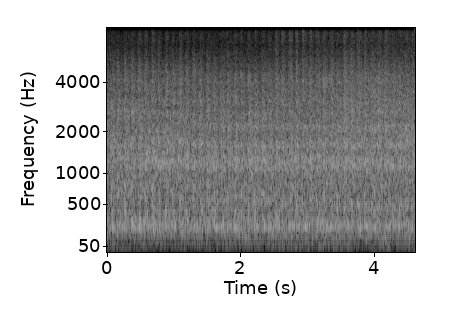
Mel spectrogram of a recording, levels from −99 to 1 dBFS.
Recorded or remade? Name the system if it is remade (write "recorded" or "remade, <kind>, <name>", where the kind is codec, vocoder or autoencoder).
remade, vocoder, BigVGAN v2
